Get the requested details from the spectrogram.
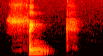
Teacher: back of the tongue comes up for an NG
